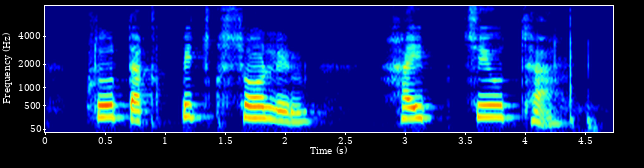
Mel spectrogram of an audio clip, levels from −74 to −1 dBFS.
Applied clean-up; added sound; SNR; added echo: none; none; none; none.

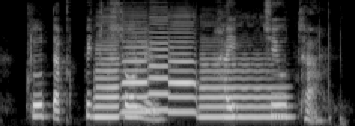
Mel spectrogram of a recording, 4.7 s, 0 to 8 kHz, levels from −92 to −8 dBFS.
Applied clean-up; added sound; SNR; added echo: none; Wind instrument, woodwind instrument; -5 dB; none.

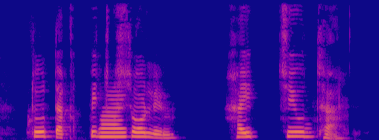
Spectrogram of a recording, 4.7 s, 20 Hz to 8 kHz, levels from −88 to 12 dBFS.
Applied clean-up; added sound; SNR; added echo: neural mask model Resemble Enhance denoiser.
